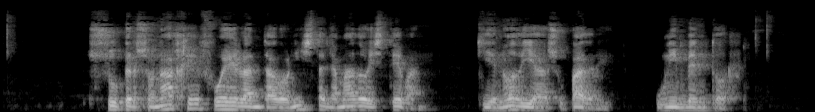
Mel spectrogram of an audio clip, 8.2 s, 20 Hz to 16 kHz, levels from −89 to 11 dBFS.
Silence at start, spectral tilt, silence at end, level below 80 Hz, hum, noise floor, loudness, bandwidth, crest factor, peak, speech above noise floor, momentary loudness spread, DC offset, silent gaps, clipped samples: 0.9 s; -5 dB/octave; 0.75 s; -56 dBFS; none; -74 dBFS; -21 LUFS; 10 kHz; 18 dB; -4 dBFS; 53 dB; 12 LU; under 0.1%; none; under 0.1%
